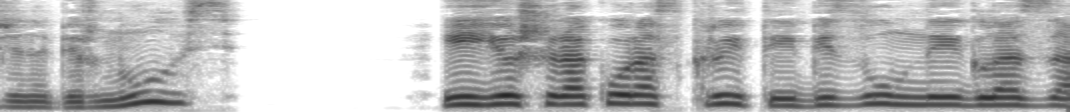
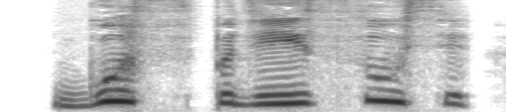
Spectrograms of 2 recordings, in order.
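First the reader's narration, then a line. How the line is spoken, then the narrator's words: Sobbing, breathless female exclamation. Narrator (Russian): воскликнула она рыдающим голосом, чуть не задыхаясь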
